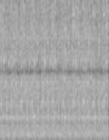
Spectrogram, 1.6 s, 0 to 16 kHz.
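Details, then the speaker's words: Ford Cortina Mk3 GXL engine at idle after the season: faint light tapping over a steady idle, traced to a noisy EGR recirculation valve, not the tappets per stethoscope; owner plans to adjust its spring. "I noticed the recirculation valve was noisy. That's the fumes, the AGR valve just sits down here."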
